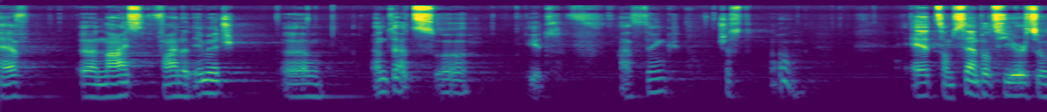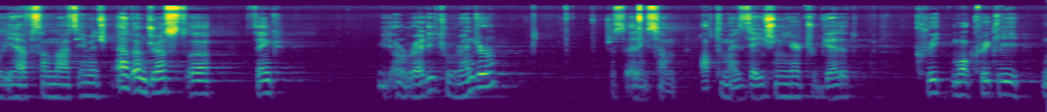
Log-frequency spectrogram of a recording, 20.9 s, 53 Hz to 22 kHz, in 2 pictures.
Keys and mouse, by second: 5.0 click, 5.8 KP_2, 6.0 KP_0, 9.0 ctrl+c, 9.8 ctrl+v.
